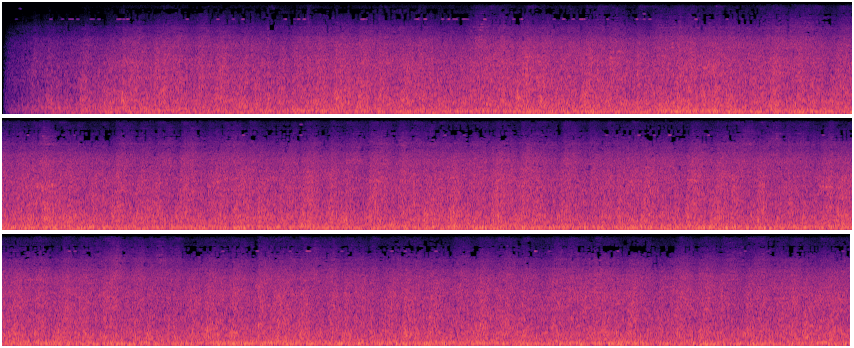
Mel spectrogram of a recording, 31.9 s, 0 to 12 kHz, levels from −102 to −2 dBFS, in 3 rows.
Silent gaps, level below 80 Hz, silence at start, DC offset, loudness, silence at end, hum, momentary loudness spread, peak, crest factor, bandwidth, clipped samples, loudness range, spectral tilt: none; -42 dBFS; 0.1 s; under 0.1%; -34 LUFS; 0 s; none; 3 LU; -20 dBFS; 14 dB; 11 kHz; under 0.1%; 2 LU; -6 dB/octave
